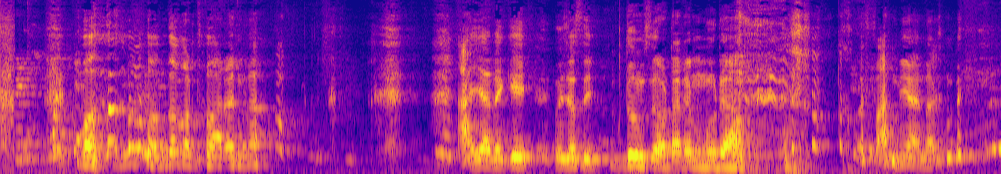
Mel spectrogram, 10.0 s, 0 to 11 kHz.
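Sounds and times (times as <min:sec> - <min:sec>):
person gasping breath: 0:03.7 - 0:04.6.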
